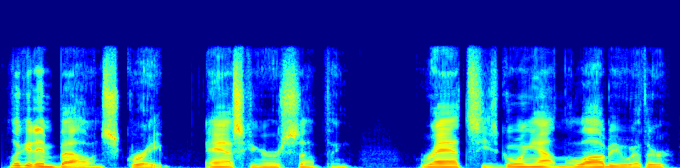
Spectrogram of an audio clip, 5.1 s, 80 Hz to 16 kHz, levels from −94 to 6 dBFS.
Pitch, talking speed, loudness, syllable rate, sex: 115 Hz, 190 wpm, -21 LUFS, 5.4 syllables/s, male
